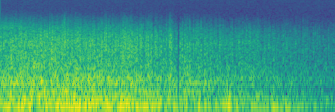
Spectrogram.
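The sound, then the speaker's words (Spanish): Rumbling blasts of energy shots striking rock, with the stone cracking apart beneath them: a continuous low, loud roar that slowly fades, with no voices. “He-Man, imitando su ejemplo, empieza a disparar a los pies de los tres demonios, que huyen despavoridos al sentir la piedra resquebrajarse bajo sus pies.”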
